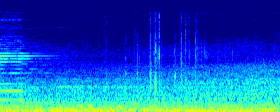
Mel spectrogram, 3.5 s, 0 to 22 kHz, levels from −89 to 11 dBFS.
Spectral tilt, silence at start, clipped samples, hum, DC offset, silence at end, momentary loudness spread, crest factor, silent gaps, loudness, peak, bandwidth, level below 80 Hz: -7 dB/octave; 0 s; under 0.1%; none; under 0.1%; 0 s; 2 LU; 14 dB; none; -35 LUFS; -16 dBFS; 12 kHz; -30 dBFS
